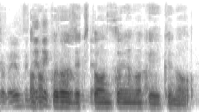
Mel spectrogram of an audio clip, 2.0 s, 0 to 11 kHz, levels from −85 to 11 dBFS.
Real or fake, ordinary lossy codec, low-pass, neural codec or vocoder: real; AAC, 32 kbps; 9.9 kHz; none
